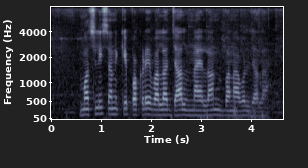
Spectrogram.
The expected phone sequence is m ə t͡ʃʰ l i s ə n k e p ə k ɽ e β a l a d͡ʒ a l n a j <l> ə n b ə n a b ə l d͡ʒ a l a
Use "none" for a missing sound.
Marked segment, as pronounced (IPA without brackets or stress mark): l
